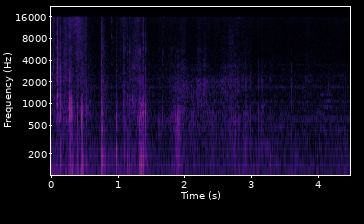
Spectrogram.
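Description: Paper rustling and crackling as a thin paperback picture book is turned and handled, busiest in the first second and a half, then a few fainter rustles.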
